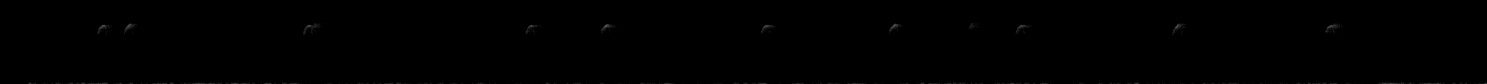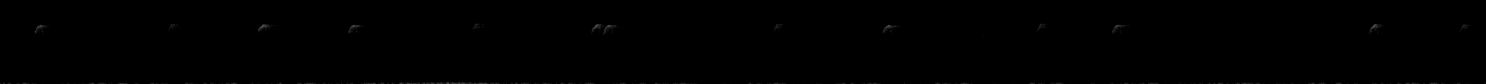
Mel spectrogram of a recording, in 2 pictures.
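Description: A bird calling over and over with short, sharp, falling chirps, irregularly every second or two and sometimes in pairs, over a steady high insect drone.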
